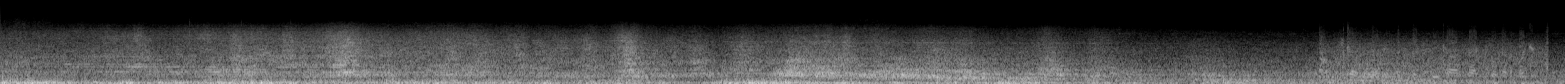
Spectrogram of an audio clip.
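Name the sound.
SAS airliner landing at Los Angeles airport in crosswind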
